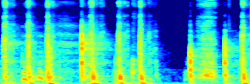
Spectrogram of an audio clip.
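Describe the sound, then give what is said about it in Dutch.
A knife chops celery on a cutting board during cooking, a steady series of sharp taps about three per second, with a brief pause midway before the chopping resumes. “Terwijl ik deze podcast opneem, ben ik aan het koken je hoort me nu selen hakken.”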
